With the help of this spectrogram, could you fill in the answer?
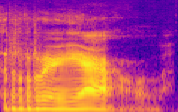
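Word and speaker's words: réal: You owe me 130 realale. He pronounces the R with a mock aristocratic accent.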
